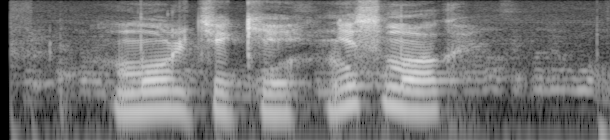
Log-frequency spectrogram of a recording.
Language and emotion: Russian, neutral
